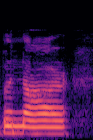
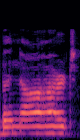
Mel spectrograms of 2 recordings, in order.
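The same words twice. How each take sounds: First: The name has a French pronunciation. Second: The name has an American English pronunciation. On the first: "French pronunciation" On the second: "American pronunciation"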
